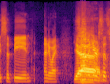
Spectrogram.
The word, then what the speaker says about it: Sabin: And you get to learn how the Savin Brothers, the Figaro Savin Brothers. The Savin Brothers. We are Savin Force 5. Savin Force rules. No. Rather, we're pronouncing it wrong. It's supposed to be Sabine.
